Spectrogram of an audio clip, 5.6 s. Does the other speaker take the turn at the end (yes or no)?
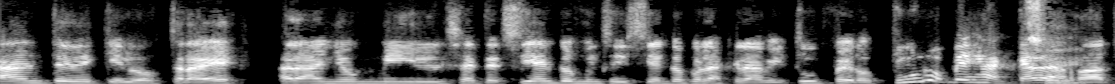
no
